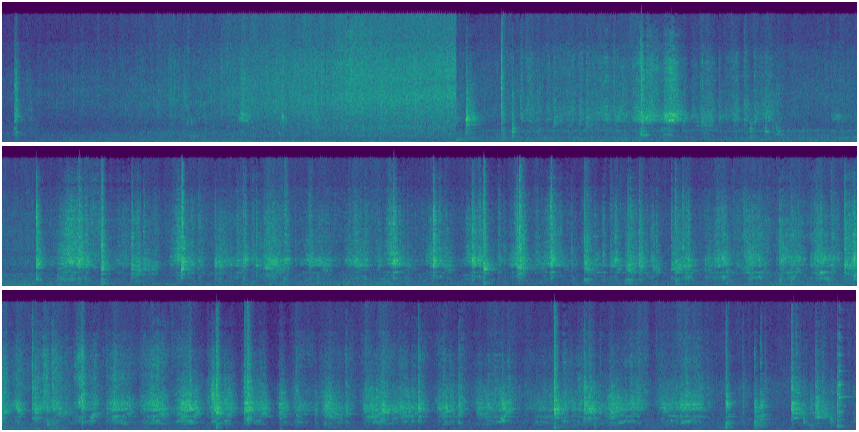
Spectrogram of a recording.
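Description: Rapid stir-frying in a pan at a busy food stall, with clattering utensil scrapes and a steady sizzling hiss running throughout, loud and close.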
